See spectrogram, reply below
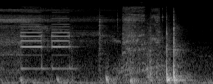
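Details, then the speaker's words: SapiVents emergency-use ventilator with resuscitator and corrugated tubing: repeated electronic beeps as the overpressure alarm sounds when the corrugated tubing is bent; the red-blinking silence button stops the sound, but the alarm persists two minutes until resolved. "for example to corrugate the tubing's got bracket it will detect overpressure and the alarm will sound to stop the alarm you can press the silence button blinking in red"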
